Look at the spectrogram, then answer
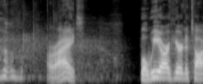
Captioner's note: crowd applauding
